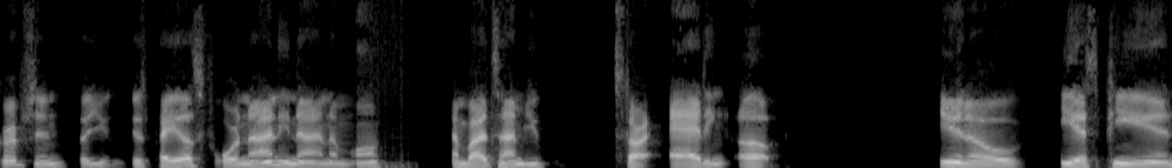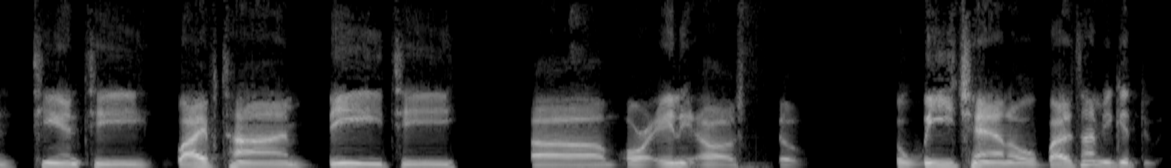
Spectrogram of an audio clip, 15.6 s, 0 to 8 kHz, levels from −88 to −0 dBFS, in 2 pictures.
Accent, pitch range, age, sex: American, 105-135 Hz, 30-49, male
